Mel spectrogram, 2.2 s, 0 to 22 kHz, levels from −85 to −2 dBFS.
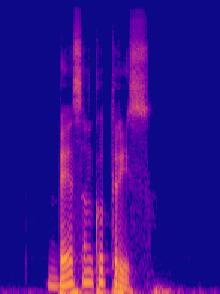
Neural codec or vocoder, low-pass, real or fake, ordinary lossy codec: autoencoder, 48 kHz, 128 numbers a frame, DAC-VAE, trained on Japanese speech; 19.8 kHz; fake; none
